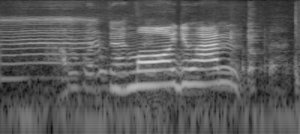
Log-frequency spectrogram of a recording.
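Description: A small child's short whining cry, one high held note, followed by speech.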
